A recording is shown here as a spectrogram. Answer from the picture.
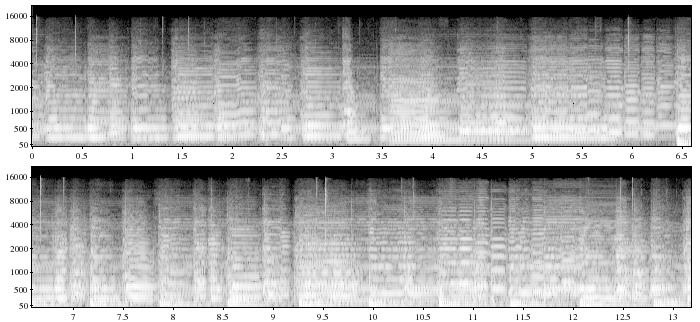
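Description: Live klezmer band playing a Hanukkah tune, the fiddle carrying the melody over accordion. About six seconds in, a low, steady beat joins, roughly one and a half strokes a second.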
